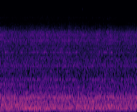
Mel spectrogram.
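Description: Steady background noise with no distinct event: ambient hum between sentences.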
